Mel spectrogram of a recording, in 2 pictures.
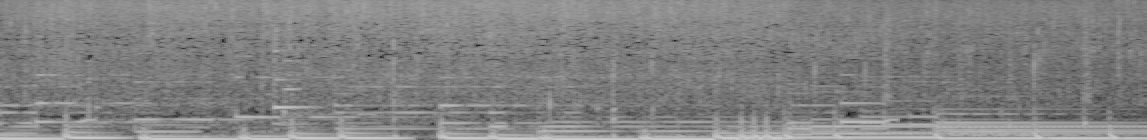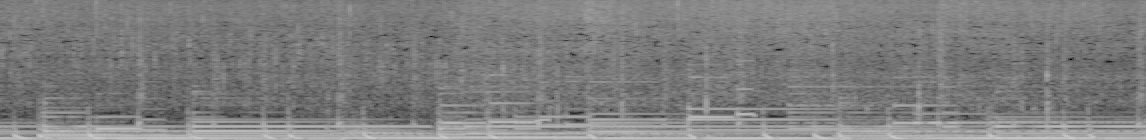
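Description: Chopped carrots, peas and beef sizzling in hot oil in a nonstick frying pan while a wooden spoon stirs and turns them. Background music plays underneath, with held notes that change every second or so.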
